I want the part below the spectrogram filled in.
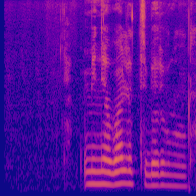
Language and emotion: Russian, neutral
